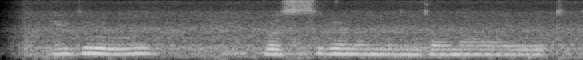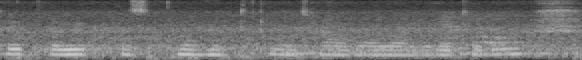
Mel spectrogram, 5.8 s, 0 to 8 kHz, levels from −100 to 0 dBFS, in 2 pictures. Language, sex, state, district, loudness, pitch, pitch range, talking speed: Kannada, female, Karnataka, Raichur, -29 LUFS, 210 Hz, 200-220 Hz, 80 wpm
